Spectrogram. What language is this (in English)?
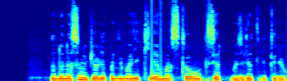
Pashto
